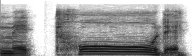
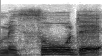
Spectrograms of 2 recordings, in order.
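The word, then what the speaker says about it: Methode: TH가 나올 때마다 우리가 T 좀 강하게 발음시켜야 돼. 예를 들어, 약국, 아포테케, 방법, 디 메토데, 알죠? 메소데, 아포테케 말고, 아포테케, 디 아포테케, 디 메토데.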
